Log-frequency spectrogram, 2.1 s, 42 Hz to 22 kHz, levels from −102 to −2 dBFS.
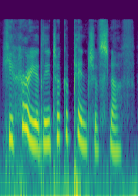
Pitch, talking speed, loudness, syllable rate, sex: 230 Hz, 200 wpm, -17 LUFS, 4.6 syllables/s, female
